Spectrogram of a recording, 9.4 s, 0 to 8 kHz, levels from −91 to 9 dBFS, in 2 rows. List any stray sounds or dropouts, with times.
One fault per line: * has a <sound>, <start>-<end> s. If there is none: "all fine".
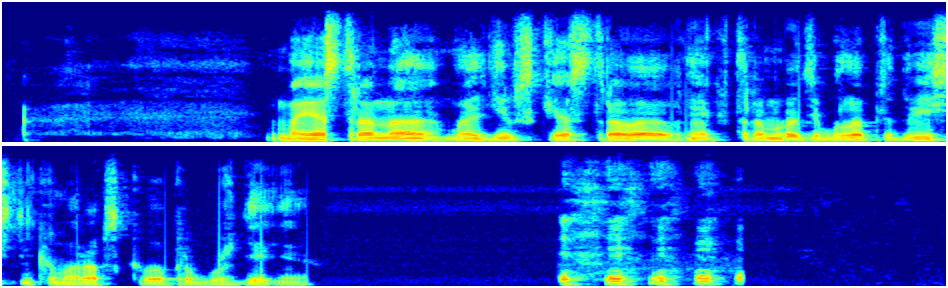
* has a laugh, 7.5-8.4 s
